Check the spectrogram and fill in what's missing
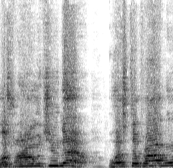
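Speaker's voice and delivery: mock irritated, angry delivery. Speaker acting out a woman getting mad at him while he rests, imitating someone angry. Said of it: "and then she get mad".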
